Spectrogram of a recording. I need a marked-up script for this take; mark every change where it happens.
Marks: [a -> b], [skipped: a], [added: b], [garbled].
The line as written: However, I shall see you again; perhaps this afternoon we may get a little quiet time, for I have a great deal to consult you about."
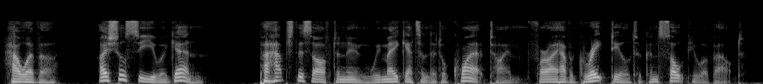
However, I shall see you again; perhaps this afternoon we may get a little quiet time, for I have a great deal to consult you about."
